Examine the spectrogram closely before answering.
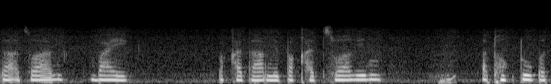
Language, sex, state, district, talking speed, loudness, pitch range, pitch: Mizo, female, Mizoram, Aizawl, 130 wpm, -15 LUFS, 195-210 Hz, 205 Hz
